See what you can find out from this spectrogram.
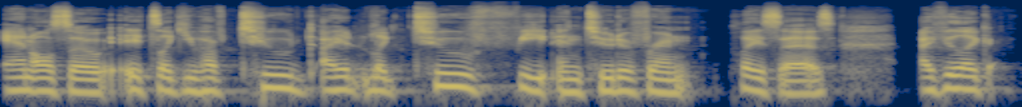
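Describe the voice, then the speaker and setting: A woman's voice: deep voice, steady tone, moderate pace, darkish tone. A woman hosting a podcast, chatting playfully and asking eager questions of her guest. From grew up internationally, partly in Germany. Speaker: podcast host. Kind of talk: casual interview conversation.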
